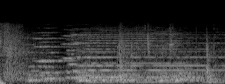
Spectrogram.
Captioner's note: gun firing; dramatic music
